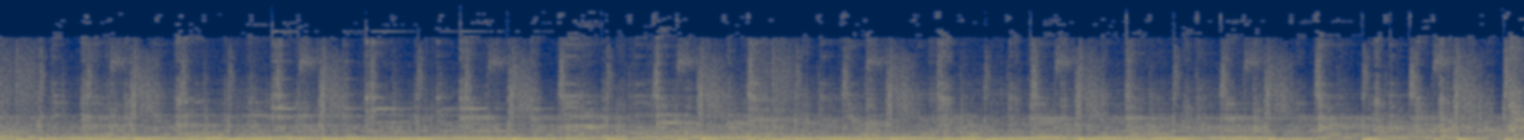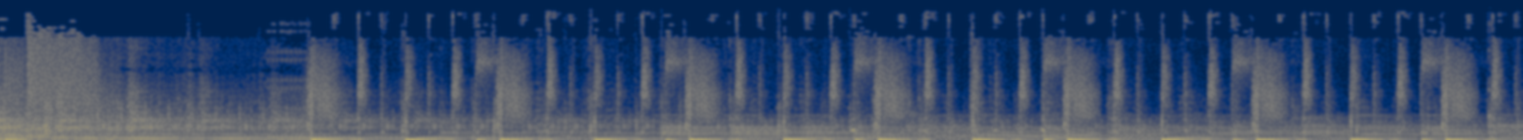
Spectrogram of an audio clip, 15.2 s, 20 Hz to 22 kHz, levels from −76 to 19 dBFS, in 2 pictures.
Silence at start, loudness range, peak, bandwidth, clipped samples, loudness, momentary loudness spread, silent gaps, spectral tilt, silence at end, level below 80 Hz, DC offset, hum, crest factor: 0 s; 4 LU; 0 dBFS; over 20 kHz; under 0.1%; -14 LUFS; 5 LU; none; -5 dB/octave; 0 s; -16 dBFS; under 0.1%; none; 12 dB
